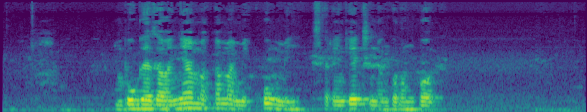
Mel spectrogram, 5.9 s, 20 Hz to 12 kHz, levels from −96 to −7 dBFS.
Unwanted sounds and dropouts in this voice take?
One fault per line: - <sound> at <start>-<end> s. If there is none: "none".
none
